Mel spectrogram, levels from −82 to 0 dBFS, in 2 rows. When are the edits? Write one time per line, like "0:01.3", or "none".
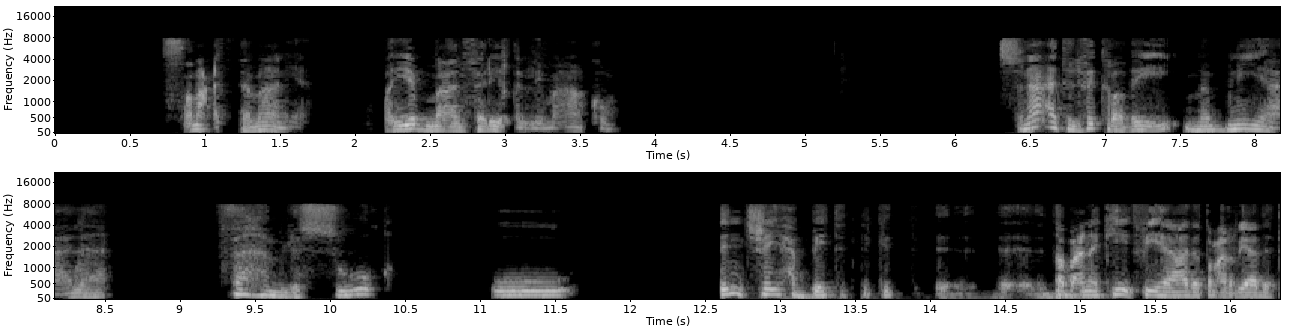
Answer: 0:11.1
